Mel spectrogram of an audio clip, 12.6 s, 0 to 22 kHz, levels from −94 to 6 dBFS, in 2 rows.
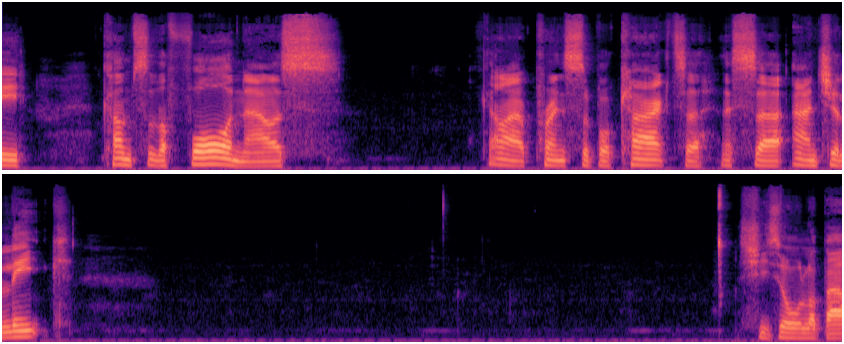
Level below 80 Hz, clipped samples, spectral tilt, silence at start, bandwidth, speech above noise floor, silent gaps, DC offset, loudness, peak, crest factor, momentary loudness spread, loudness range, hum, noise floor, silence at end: -56 dBFS; under 0.1%; -3.5 dB/octave; 0 s; 16.5 kHz; 41 dB; none; under 0.1%; -19 LUFS; -2 dBFS; 20 dB; 14 LU; 10 LU; none; -60 dBFS; 0 s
